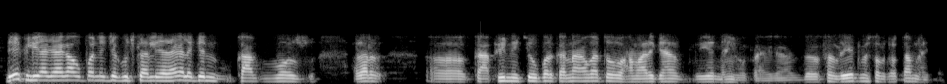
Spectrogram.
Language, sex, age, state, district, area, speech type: Hindi, male, 30-45, Uttar Pradesh, Chandauli, urban, conversation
